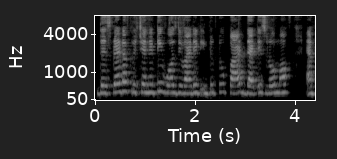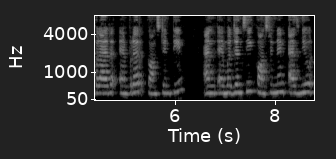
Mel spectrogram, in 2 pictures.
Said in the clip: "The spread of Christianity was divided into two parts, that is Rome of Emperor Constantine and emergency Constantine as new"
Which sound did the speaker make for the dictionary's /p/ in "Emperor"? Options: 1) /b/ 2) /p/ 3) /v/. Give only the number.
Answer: 2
